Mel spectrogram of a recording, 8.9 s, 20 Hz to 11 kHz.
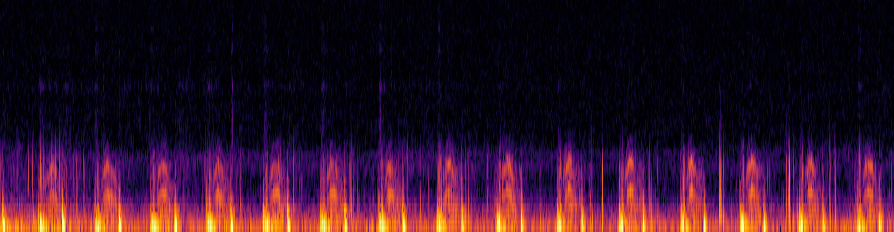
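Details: Fast, regular heartbeat at about 105 a minute with a whooshing rush filling each beat: heart murmur; the heart rate rose despite the patient staying at rest.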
